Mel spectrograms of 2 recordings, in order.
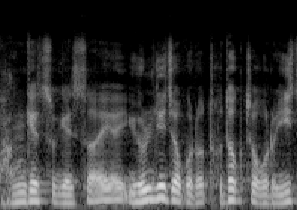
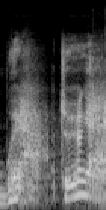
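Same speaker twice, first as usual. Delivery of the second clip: husband's raised, irritated snap at his wife; mock angry husband; 5 semitones higher, 3 dB louder than usual. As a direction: bark it like a short-tempered husband. (아내에게 버럭하는 남편 흉내)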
